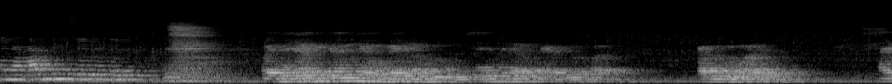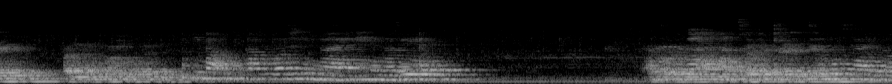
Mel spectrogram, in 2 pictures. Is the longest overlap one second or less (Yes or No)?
No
